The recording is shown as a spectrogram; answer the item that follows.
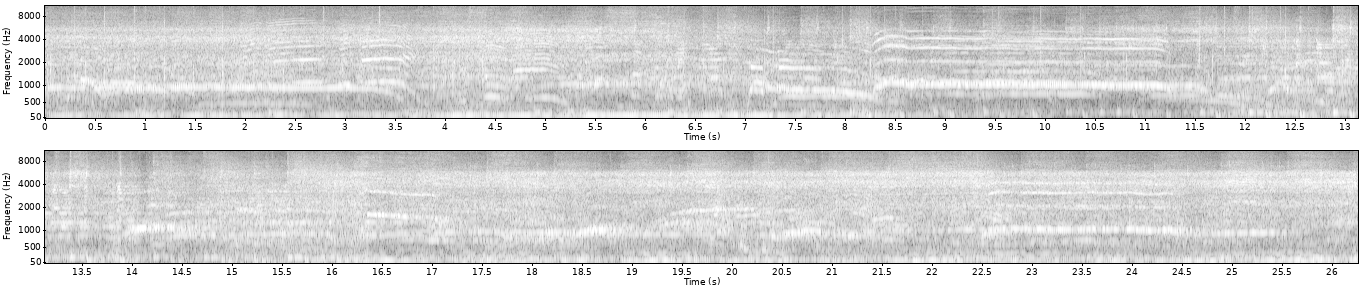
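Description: Wrestling entrance music with a steady bass, under a crowd cheering, whooping and yelling.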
